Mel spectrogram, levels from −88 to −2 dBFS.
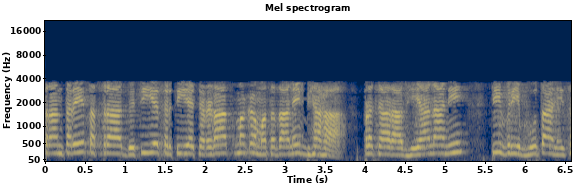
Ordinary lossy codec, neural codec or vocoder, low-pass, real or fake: AAC, 16 kbps; none; 3.6 kHz; real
